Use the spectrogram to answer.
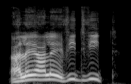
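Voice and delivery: high, loud urging; loud burst, pitched very high; urgent hurrying shout. Acted. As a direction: hurry them along with a shout. Hurrying others at the door.

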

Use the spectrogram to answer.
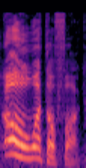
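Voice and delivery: a high, loud, furious "Oh, what the fuck?"; real angry shout. Real, not acted. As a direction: blurt it out, genuinely fed up. Another sudden hit in game.

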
